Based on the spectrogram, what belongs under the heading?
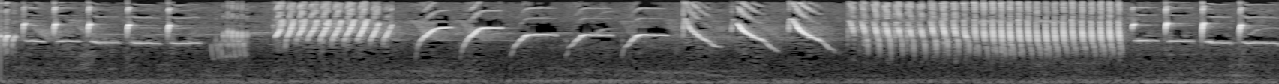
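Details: Canary singing, used to prompt other canaries into song: fast chipping notes, clear upward whistled slurs, then a long dense high-pitched rattling trill before chips resume. The bird is loud and close, with a quiet background.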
